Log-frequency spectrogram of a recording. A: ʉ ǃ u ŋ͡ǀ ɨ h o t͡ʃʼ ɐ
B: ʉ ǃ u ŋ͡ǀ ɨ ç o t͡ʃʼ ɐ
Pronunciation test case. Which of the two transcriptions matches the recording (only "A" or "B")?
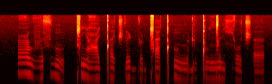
B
